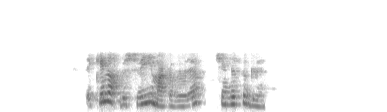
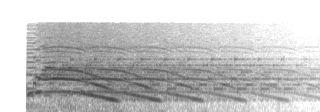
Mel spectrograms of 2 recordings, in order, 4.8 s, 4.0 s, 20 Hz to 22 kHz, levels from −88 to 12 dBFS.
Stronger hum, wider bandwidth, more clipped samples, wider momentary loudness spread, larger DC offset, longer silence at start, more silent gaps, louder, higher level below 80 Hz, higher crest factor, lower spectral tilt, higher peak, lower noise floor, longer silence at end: neither; second, 4 kHz vs 11 kHz; neither; second, 16 LU vs 19 LU; neither; first, 1.1 s vs 0.3 s; neither; second, -35 LUFS vs -18 LUFS; second, -88 dBFS vs -56 dBFS; about the same, 20 dB vs 16 dB; first, -3 dB/octave vs -1.5 dB/octave; second, -16 dBFS vs -4 dBFS; first, under -90 dBFS vs -47 dBFS; first, 1.55 s vs 0.4 s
